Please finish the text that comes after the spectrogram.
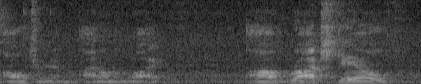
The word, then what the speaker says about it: Altrincham: Looks like Altrincham, but it's pronounced Altrincham.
